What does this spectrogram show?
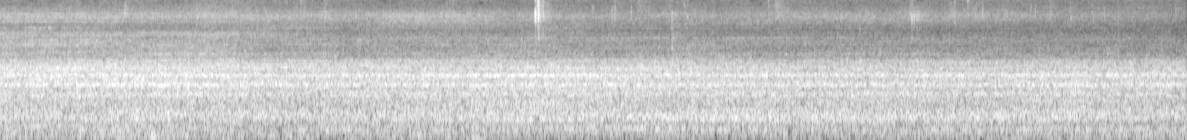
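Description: Intercity passenger train pulling away on electric traction, the steady rolling noise of its coaches' wheels on the track slowly fading as it recedes.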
